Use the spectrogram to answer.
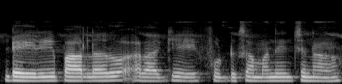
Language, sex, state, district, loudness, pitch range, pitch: Telugu, female, Andhra Pradesh, Guntur, -18 LUFS, 170-180 Hz, 175 Hz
